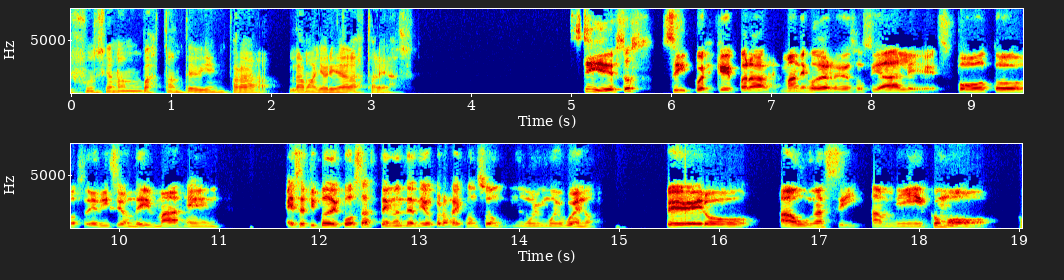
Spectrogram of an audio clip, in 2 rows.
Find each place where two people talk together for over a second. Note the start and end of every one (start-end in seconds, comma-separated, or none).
none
